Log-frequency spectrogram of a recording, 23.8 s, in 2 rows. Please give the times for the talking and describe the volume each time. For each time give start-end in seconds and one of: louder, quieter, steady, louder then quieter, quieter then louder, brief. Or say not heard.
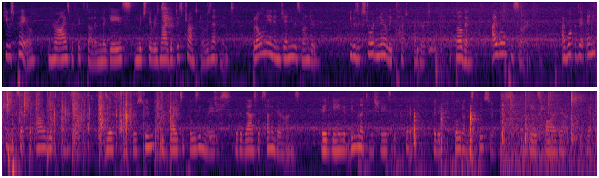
0.0-10.6 steady
11.2-23.7 steady.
